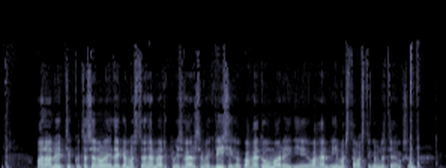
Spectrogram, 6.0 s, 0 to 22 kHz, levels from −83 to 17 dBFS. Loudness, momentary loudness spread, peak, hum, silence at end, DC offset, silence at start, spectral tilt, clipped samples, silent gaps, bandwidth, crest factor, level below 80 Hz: -18 LUFS; 10 LU; 0 dBFS; none; 0.35 s; under 0.1%; 0.1 s; -6.5 dB/octave; under 0.1%; none; 16.5 kHz; 18 dB; -54 dBFS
